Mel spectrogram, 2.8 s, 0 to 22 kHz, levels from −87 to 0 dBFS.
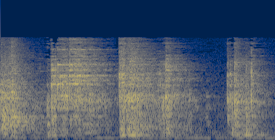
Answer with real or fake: real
